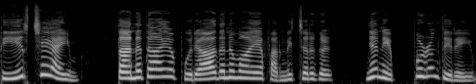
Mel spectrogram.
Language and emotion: Malayalam, happy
